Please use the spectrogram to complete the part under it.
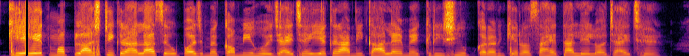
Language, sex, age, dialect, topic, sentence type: Maithili, female, 46-50, Angika, agriculture, statement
